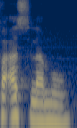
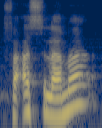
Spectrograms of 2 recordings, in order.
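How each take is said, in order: First: The last word ends with a 'u' vowel. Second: The last word ends with an 'a' vowel. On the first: I am safe from its temptation. "kalau dibaca dengan dhammah" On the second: The companion spirit has submitted to Islam. "Boleh dibaca dengan dua harakat"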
